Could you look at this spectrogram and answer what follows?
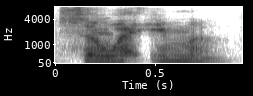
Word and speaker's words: Samhain: Halloween as it was in its true form, Samhain, I think it's pronounced.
